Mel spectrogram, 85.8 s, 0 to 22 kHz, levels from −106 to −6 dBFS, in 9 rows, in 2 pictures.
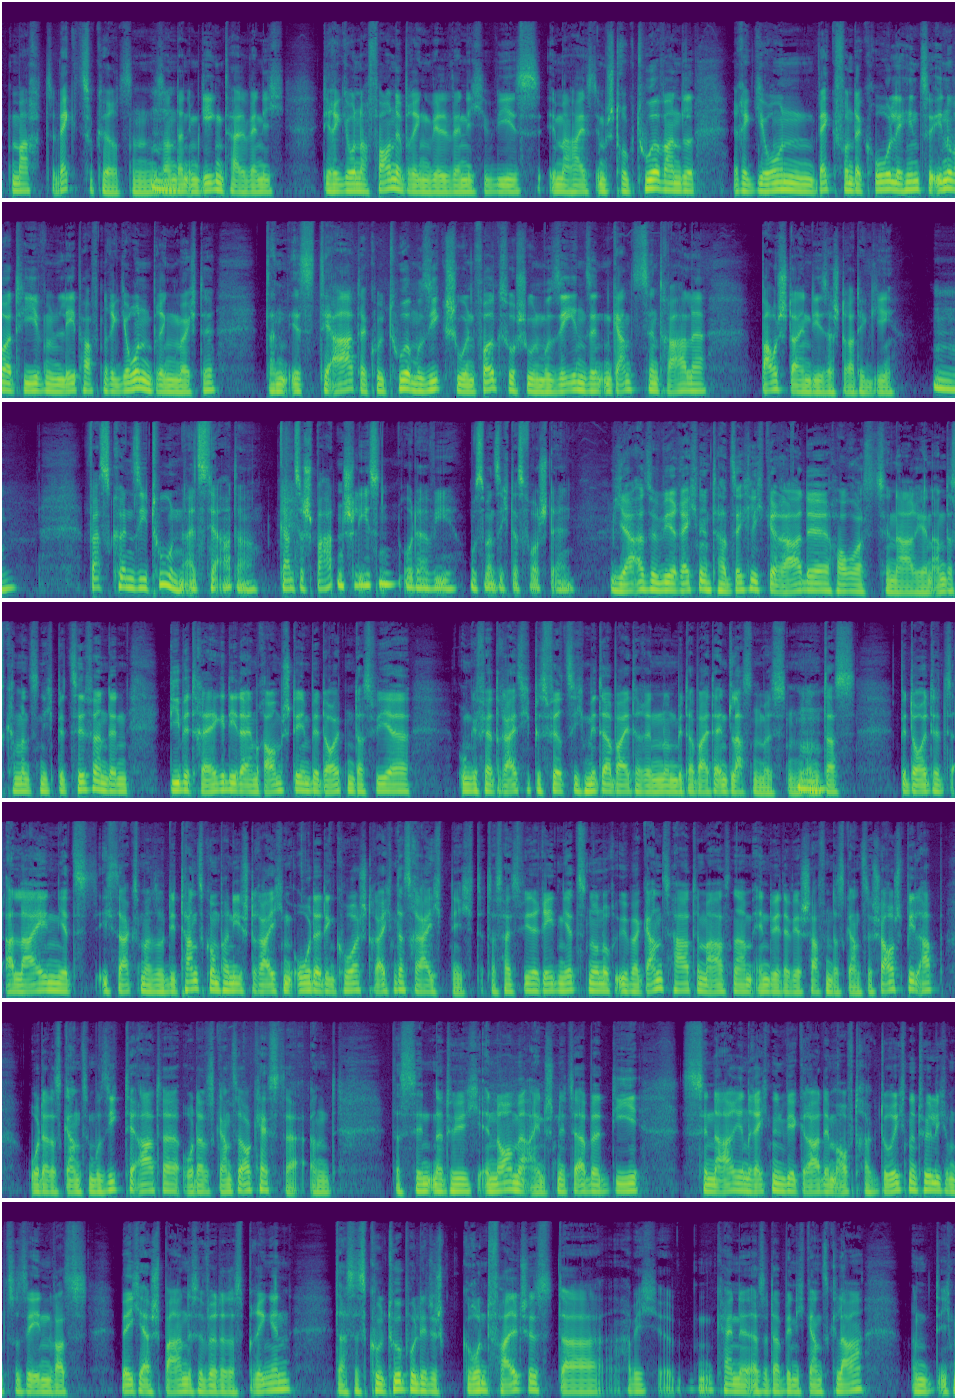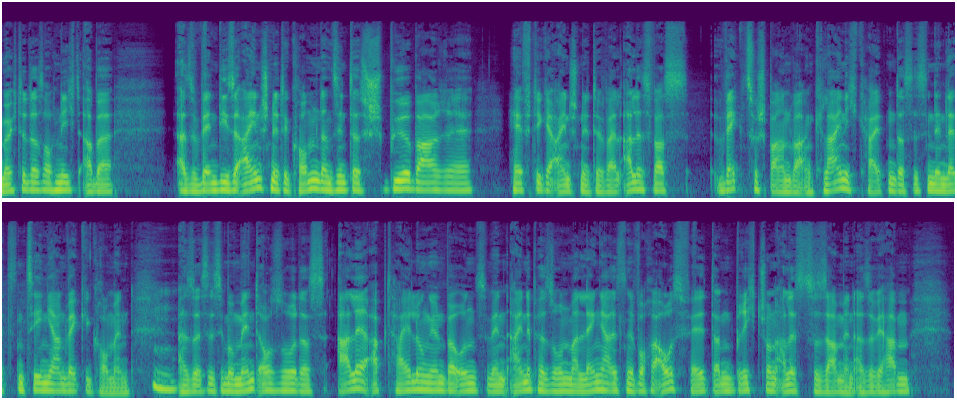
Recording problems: none

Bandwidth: 15 kHz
